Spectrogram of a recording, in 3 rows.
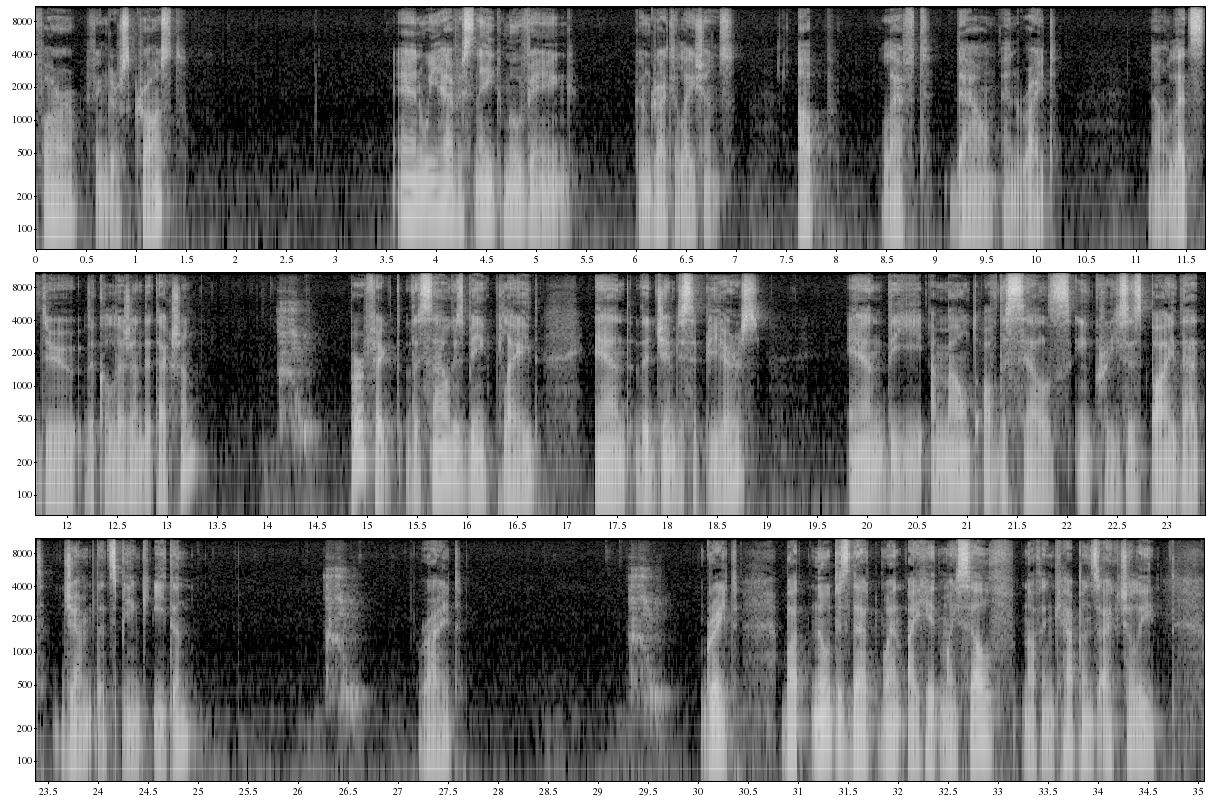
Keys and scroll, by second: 3.3 Up, 3.9 Left, 5.4 Down, 6.1 Right, 7.1 Up, 7.8 Left, 8.7 Down, 9.4 Right, 10.7 Up, 11.3 Left, 12.6 Down, 12.7 Right, 13.9 Up, 14.1 Left, 15.6 Down, 16.7 Right, 18.2 Up, 19.0 Left, 20.3 Down, 21.2 Right, 22.6 Up, 23.7 Left, 25.0 Down, 25.4 Right, 26.0 Up, 26.4 Left, 26.9 Down, 27.4 Right, 28.4 Up, 29.0 Right, 29.2 Down, 29.4 Left, 30.3 Down, 30.9 Right, 31.0 Up, 31.3 Left, 31.5 Down, 31.6 Right, 31.9 Left, 32.3 Down, 32.4 Left, 32.5 Up, 33.0 Left, 33.2 Down, 33.9 Left, 34.6 Up, 34.8 Right.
